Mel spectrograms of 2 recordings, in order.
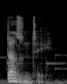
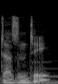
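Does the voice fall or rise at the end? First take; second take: fall; rise. First: The pitch falls at the end. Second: The pitch rises at the end. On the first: The speaker already knows the answer. "我已经知道答案了" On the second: The speaker is somewhat doubtful. "那就会上升，就有少少疑问的意思了"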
